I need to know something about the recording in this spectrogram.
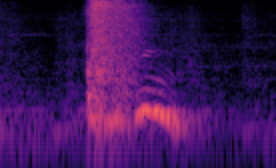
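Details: Indian girl doing a sneezing video challenge: a sudden loud hissing burst ending in a short voiced tail, a single sneeze.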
